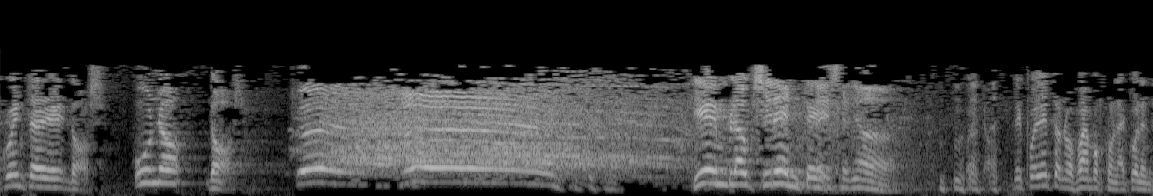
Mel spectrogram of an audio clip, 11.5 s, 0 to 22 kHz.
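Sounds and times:
speech: 0.0s - 4.6s, 6.9s - 11.5s
concert audience shouting a rebellious collective yell: 2.9s - 7.0s
laughter: 5.1s - 6.9s, 8.0s - 10.2s.

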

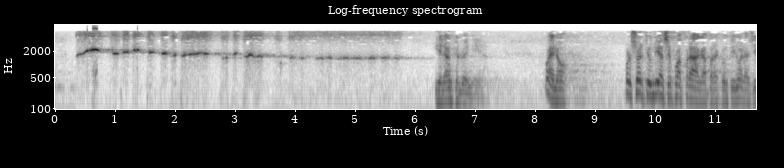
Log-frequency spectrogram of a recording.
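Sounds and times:
person whistling a sustained wavering tune: 0.4s - 6.2s
speech: 6.4s - 7.3s, 8.2s - 8.7s, 9.5s - 11.6s.

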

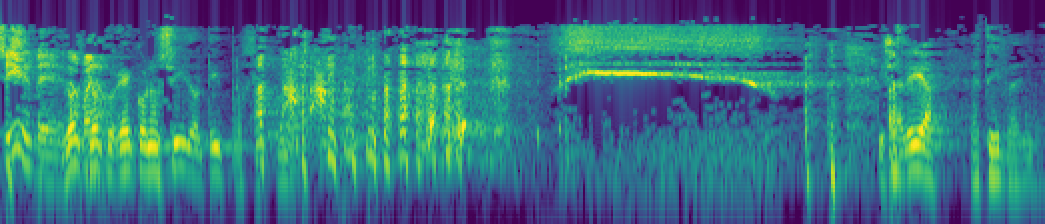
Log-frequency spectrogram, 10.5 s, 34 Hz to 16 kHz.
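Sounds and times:
speech: 0.0s - 5.9s, 8.8s - 10.4s
lively talk: 0.0s - 10.4s
people chuckling: 2.4s - 5.7s, 7.6s - 8.8s
person imitating a long loud whistle used to call someone from outside: 5.5s - 8.1s.

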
